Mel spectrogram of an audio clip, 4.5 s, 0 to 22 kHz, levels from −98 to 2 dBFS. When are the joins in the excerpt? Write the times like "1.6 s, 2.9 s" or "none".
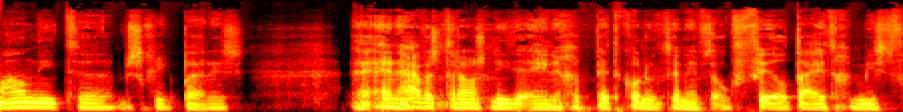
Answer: none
